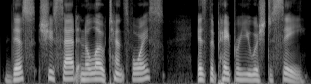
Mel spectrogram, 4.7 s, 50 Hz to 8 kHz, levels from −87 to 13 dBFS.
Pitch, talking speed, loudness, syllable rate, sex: 160 Hz, 195 wpm, -20 LUFS, 4.6 syllables/s, female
